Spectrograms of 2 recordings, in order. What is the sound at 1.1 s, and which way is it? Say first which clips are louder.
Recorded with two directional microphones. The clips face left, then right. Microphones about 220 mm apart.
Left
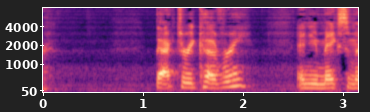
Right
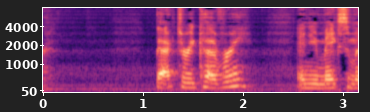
Speech: left 2 dB; 20° left (ahead or behind).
